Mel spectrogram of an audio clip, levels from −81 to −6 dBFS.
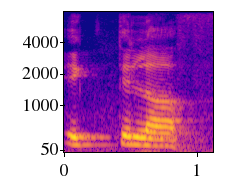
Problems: constant background noise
